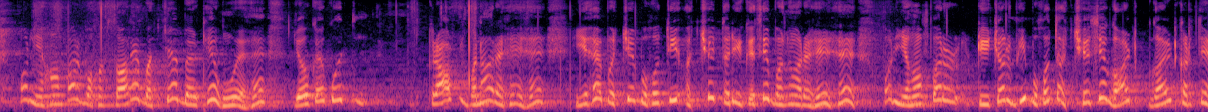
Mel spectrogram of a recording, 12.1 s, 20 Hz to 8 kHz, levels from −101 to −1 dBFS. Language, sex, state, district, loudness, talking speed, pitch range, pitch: Hindi, male, Uttar Pradesh, Jyotiba Phule Nagar, -24 LUFS, 190 wpm, 235-330 Hz, 290 Hz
